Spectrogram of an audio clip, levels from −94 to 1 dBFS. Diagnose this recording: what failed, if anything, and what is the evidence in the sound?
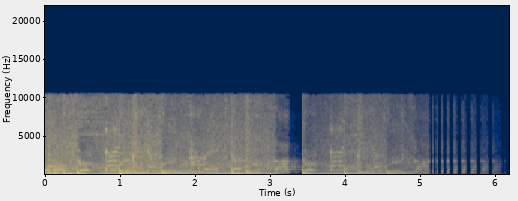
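Nothing failed, and there is no evidence in the sound of a fault at any stage.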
